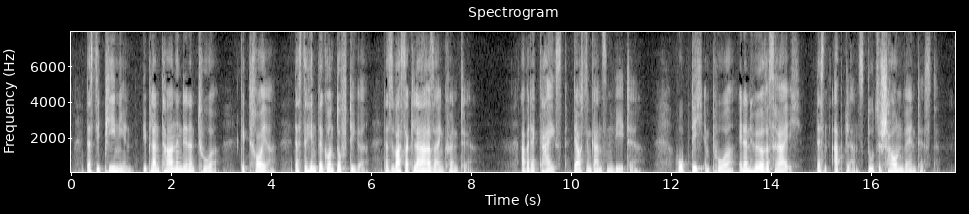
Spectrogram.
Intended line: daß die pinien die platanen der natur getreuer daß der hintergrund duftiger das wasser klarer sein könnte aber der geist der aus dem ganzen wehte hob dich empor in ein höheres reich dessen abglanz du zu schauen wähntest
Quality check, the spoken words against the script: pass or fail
pass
